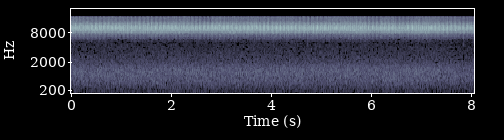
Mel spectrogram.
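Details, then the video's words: A night insect chorus: continuous very high, fine-grained trilling that holds steady from start to finish over a quiet hissing backdrop. "night insect sounds"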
